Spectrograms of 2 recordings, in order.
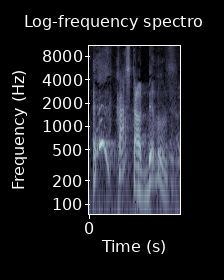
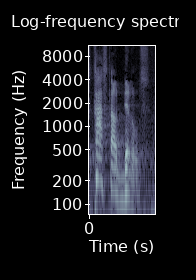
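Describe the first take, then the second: First: Slow, amused disbelief with a laugh; mock-baffled counselor; incredulous. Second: Said in the usual way. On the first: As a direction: question it like it's absurd. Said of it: "And he said". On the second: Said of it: "I said".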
